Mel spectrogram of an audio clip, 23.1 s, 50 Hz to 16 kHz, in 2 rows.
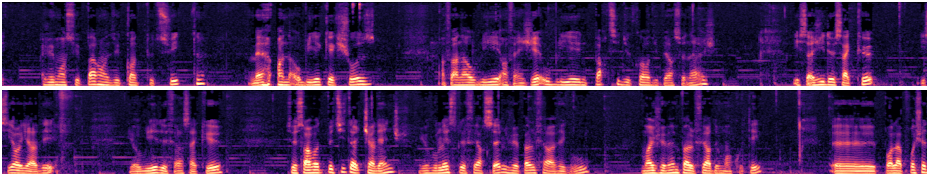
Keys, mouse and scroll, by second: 2.0 a, 2.7 Tab, 4.6 ctrl+s, 5.6-7.7 middle drag, 8.0-11.5 middle drag, 14.9-17.4 middle drag.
